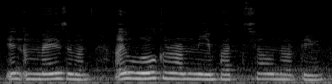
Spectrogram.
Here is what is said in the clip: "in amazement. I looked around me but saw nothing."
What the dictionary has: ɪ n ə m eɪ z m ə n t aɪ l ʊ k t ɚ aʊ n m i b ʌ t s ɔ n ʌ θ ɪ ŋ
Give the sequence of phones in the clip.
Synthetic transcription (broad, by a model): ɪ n ə m eɪ z m ə n t aɪ w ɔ k ɚ aʊ n m i b ʌ t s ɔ n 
